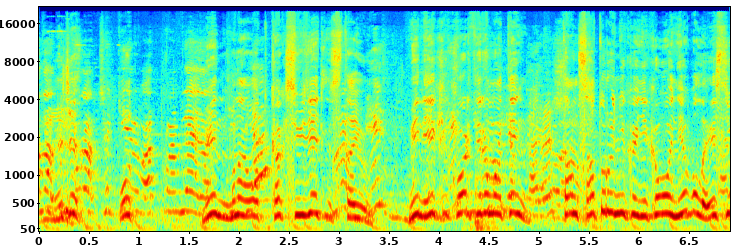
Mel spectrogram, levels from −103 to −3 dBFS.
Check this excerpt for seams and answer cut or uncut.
uncut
